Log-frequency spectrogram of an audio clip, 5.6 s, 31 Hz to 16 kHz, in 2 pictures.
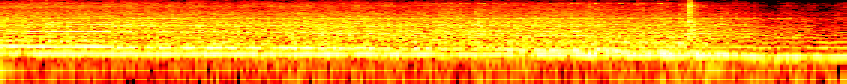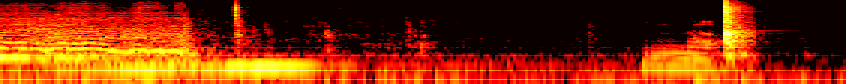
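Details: Hammond M101 organ unplayed for years, tone generator started after oiling: rough buzzing whir with grating edge winding down and stopping; suspected bad bearing, more oil being added, unconfirmed.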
